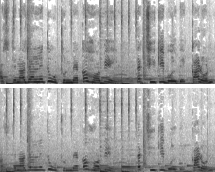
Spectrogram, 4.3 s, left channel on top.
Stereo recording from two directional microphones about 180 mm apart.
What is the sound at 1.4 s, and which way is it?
Speech, 40° left (ahead or behind).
